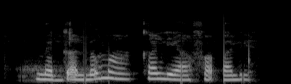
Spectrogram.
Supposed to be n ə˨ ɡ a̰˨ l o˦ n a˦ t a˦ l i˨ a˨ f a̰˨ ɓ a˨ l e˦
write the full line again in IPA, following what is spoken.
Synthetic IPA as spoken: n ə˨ ɡ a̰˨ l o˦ m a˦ k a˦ l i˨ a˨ f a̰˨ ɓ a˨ l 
